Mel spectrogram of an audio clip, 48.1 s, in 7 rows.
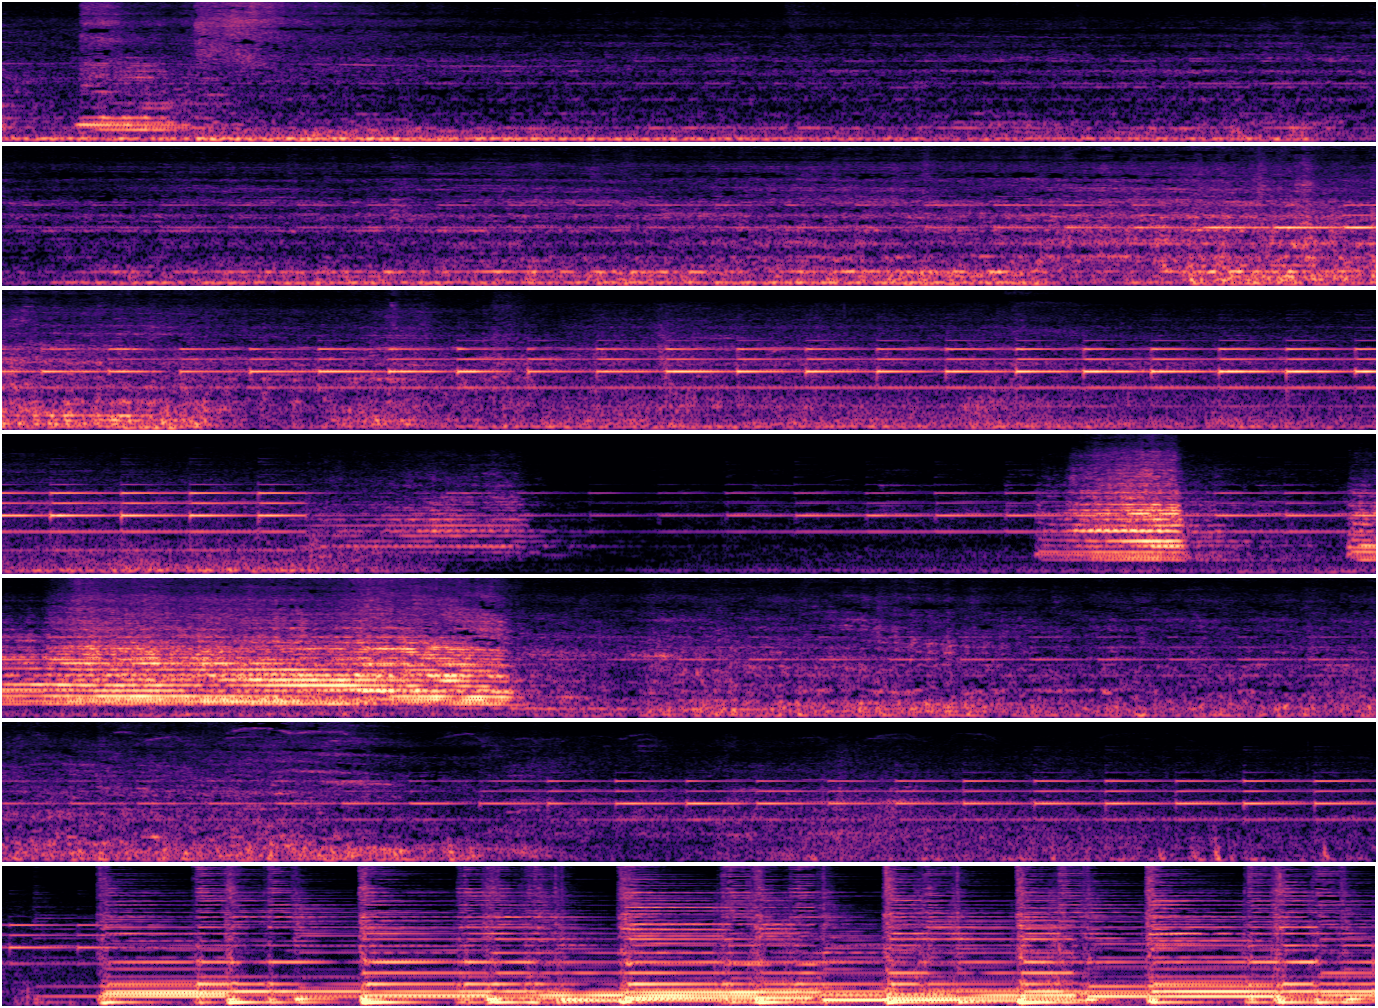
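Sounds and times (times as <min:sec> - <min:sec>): locomotive horn: 0:00.0 - 0:01.2, 0:22.2 - 0:23.5, 0:25.8 - 0:26.8, 0:27.4 - 0:30.2
train rumbling past: 0:00.0 - 0:23.4, 0:25.2 - 0:48.0
crossing bell ringing: 0:00.0 - 0:48.0.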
